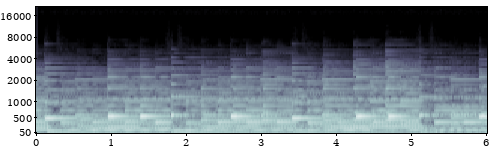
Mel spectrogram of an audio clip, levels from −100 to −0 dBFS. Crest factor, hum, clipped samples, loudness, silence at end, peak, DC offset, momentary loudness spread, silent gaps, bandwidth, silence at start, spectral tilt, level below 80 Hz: 14 dB; none; under 0.1%; -19 LUFS; 0 s; -4 dBFS; under 0.1%; 5 LU; none; 5.4 kHz; 0 s; -11 dB/octave; -42 dBFS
